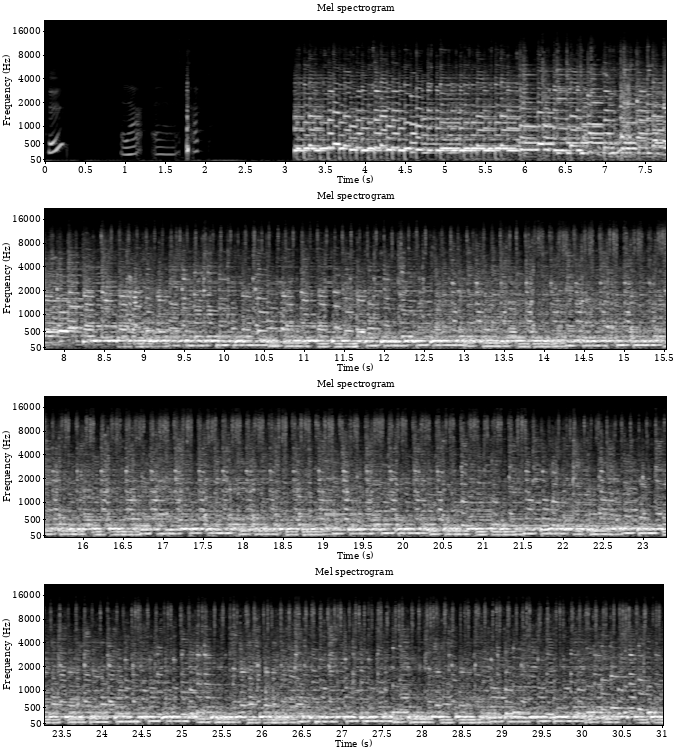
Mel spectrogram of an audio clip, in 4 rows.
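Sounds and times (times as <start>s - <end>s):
folk harp music: 3.1s - 31.0s.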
